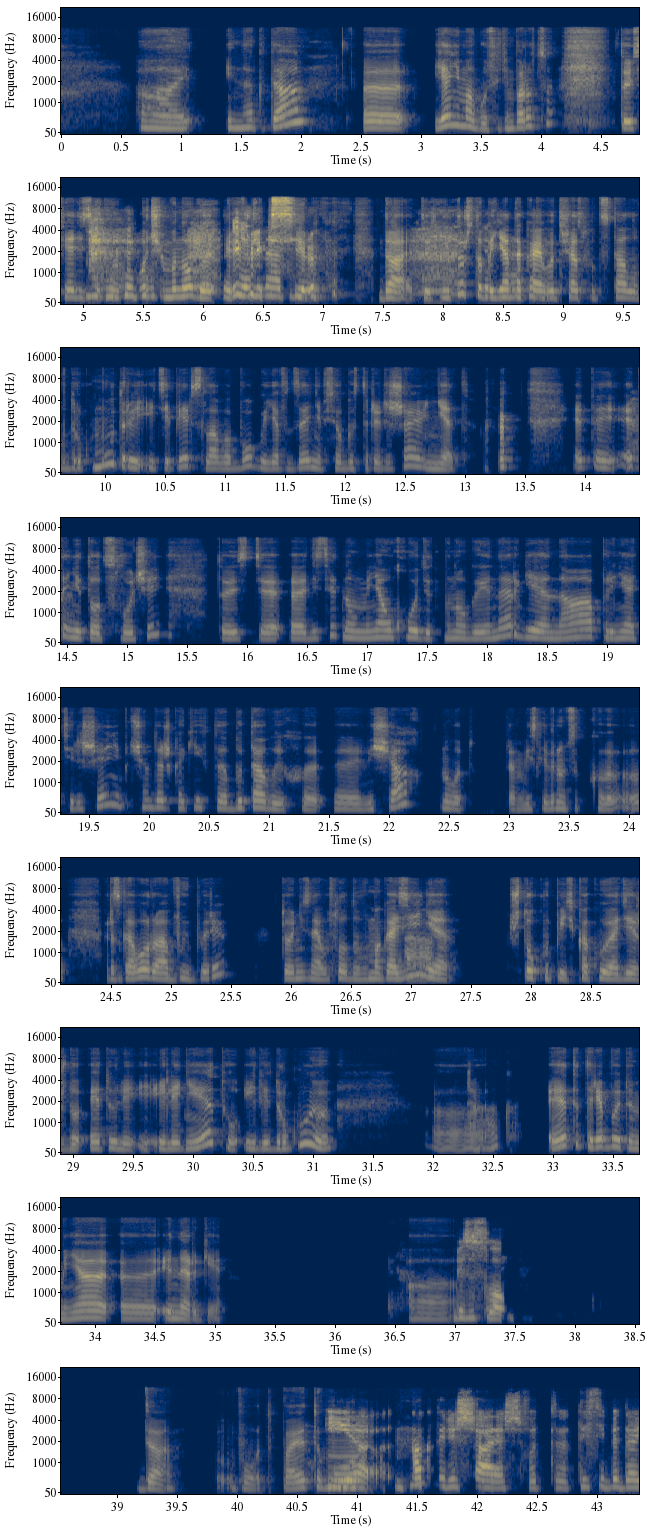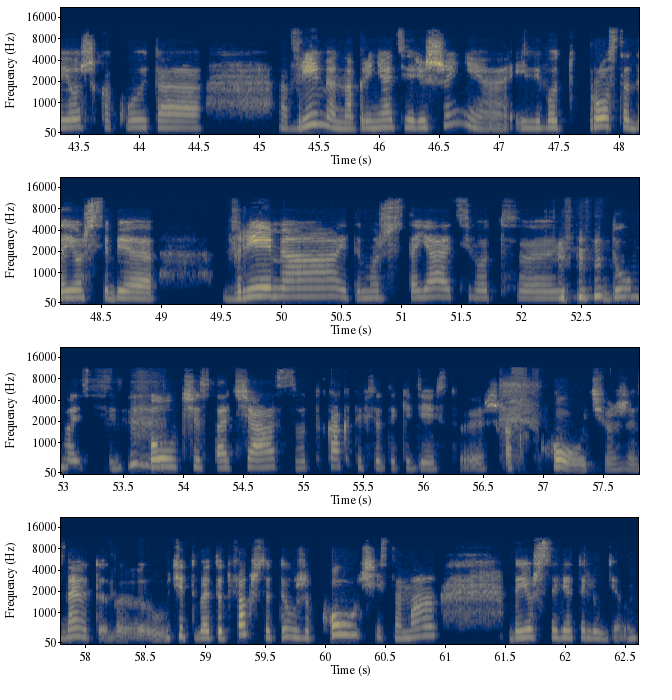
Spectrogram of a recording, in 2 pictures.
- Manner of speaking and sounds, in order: other background noise; chuckle; laugh; laughing while speaking: "рефлексирую"; chuckle; tapping; chuckle; grunt; background speech
- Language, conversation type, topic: Russian, podcast, Что помогает не сожалеть о сделанном выборе?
